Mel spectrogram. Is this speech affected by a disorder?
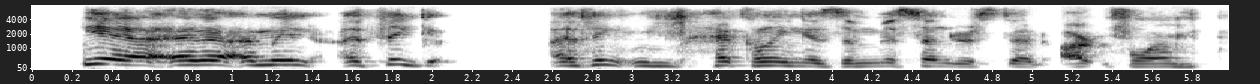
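Yes: cerebral palsy.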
